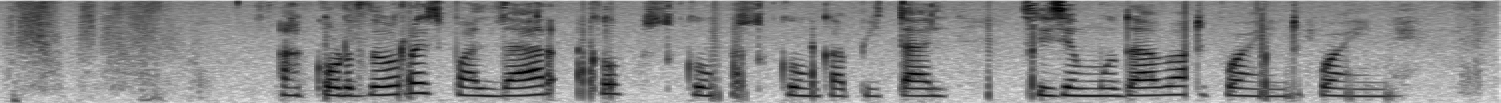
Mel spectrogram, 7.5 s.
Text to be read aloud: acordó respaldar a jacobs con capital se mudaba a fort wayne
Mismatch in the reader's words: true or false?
true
